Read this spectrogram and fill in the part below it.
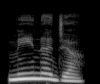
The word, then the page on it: ಮನಜೆ: manuje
